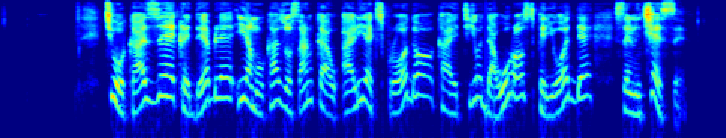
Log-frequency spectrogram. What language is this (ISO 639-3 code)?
epo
